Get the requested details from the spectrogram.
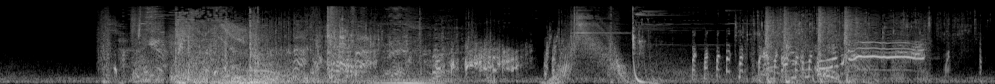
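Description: Blows and magic blasts ring out in a busy game fight.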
